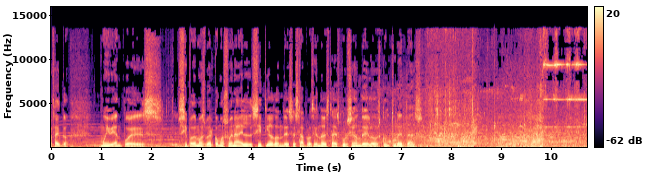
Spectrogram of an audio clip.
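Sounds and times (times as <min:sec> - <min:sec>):
speech: 0:00.0 - 0:08.1
bicycle bell ringing: 0:09.4 - 0:10.7.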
